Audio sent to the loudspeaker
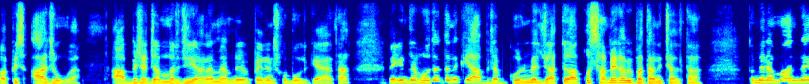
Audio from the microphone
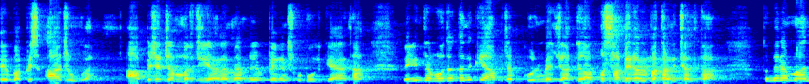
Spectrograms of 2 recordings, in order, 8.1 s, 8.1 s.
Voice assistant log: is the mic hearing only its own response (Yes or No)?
Yes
